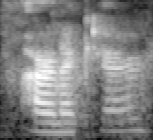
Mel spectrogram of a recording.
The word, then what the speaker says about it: Arnica: Arnicare?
